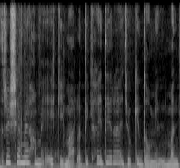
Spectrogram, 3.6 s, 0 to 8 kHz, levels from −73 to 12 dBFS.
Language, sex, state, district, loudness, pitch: Hindi, female, Maharashtra, Pune, -23 LUFS, 190 Hz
